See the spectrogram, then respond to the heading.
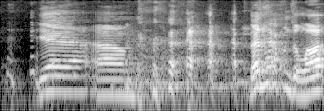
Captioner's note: laughter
